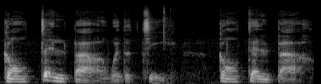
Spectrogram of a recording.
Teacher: when I say quand elle part, I'm actually doing a T sound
